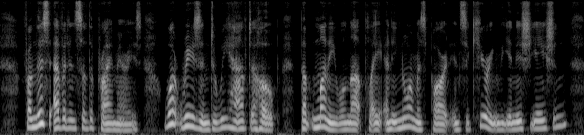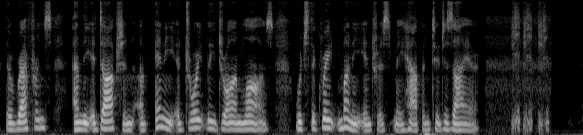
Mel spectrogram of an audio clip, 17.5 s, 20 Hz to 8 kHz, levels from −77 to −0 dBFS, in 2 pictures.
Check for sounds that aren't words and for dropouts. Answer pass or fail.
fail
